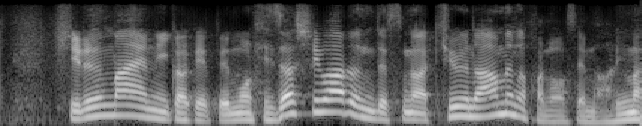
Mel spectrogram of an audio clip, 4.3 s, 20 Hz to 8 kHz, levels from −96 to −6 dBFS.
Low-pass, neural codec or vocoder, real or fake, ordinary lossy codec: 7.2 kHz; codec, 16 kHz, 1 kbps, X-Codec, HuBERT features, trained on general audio; fake; none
